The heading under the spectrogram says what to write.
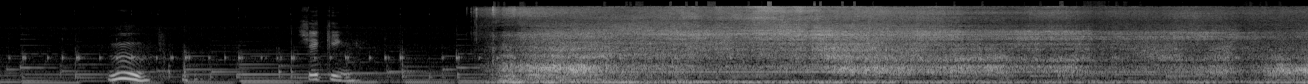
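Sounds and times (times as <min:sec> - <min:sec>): pressure washer spraying metal: 0:04.7 - 0:13.0.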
